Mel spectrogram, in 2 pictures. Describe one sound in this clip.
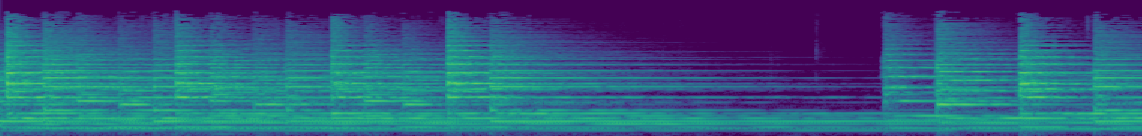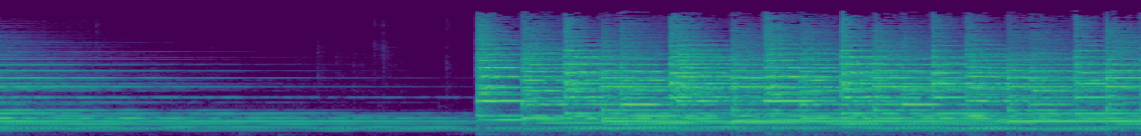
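Bronze church bells ring close up, struck by hand with the clapper in quick bursts.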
